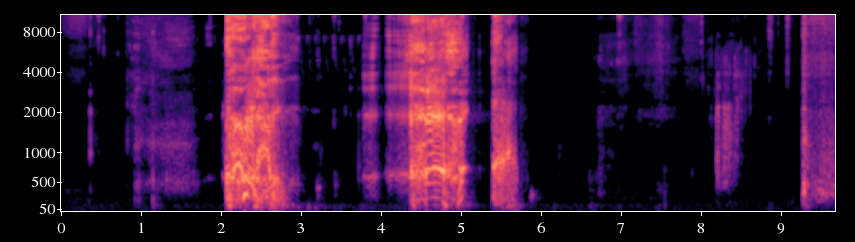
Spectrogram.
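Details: Person coughing and vomiting, stomach empty: several harsh, forceful coughs, one drawn out with a voiced gagging retch, separated by quiet pauses.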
